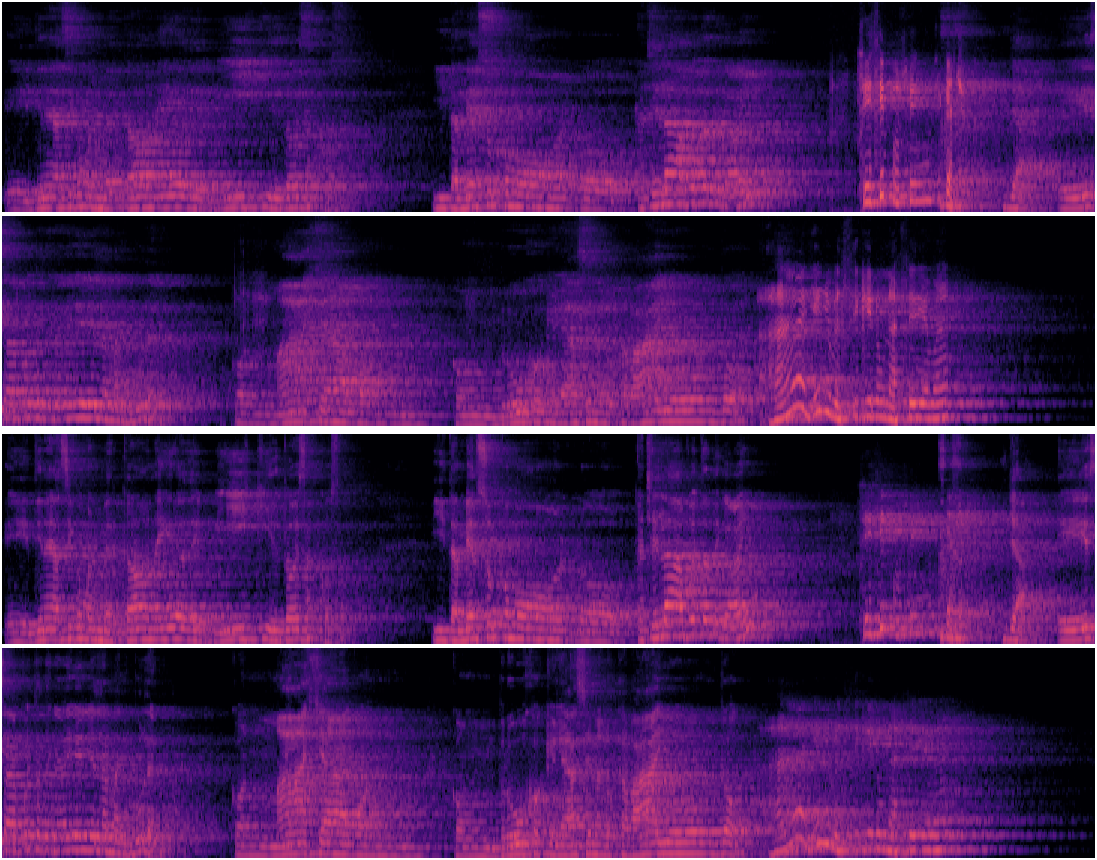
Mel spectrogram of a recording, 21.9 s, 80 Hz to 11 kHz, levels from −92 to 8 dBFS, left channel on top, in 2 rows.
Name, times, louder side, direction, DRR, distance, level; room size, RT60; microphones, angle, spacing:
voice 1, 0.0-3.4 4.3-7.6 9.4-9.6 10.0-10.3 10.6-12.5 13.2-15.1 15.4-18.4, right 2 dB, 60° right, 0 dB, 0.6 m, -38 dB
voice 2, 8.6-9.6 18.6-20.4, left 5 dB, 65° left, 7 dB, 0.3 m, -34 dB
9.9 x 5.7 x 2.4 m, 2.5 s
head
